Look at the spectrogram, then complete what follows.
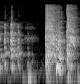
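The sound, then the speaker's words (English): Two loud, harsh coughs burst out, open and unmuffled, made without covering the mouth, following a brief throaty vocal sound and a short silence. “I know you got a couple more times to cough like that without covering your mouth.”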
